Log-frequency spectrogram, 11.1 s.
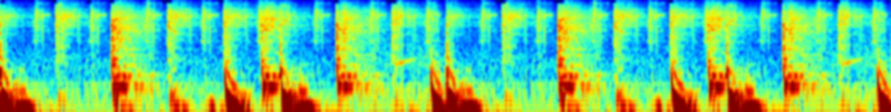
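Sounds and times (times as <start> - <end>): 
groove music: 0.0 - 11.1.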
